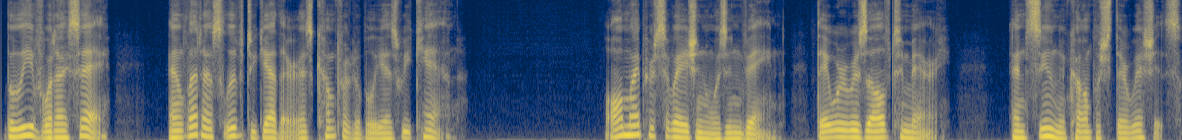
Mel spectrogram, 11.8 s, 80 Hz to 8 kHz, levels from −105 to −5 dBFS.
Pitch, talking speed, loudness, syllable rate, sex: 140 Hz, 150 wpm, -20 LUFS, 5.4 syllables/s, male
